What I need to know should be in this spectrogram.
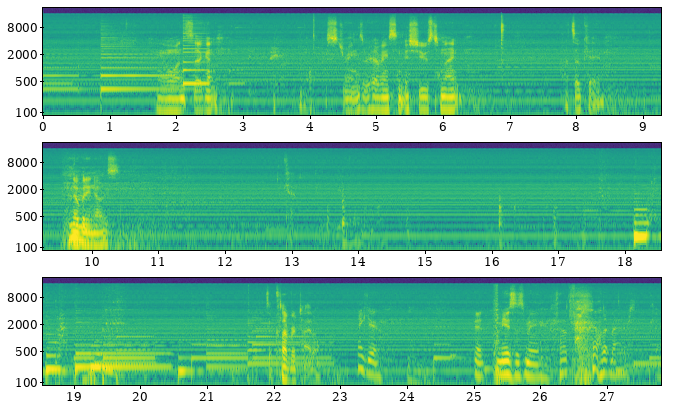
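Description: Two acoustic guitars play together.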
